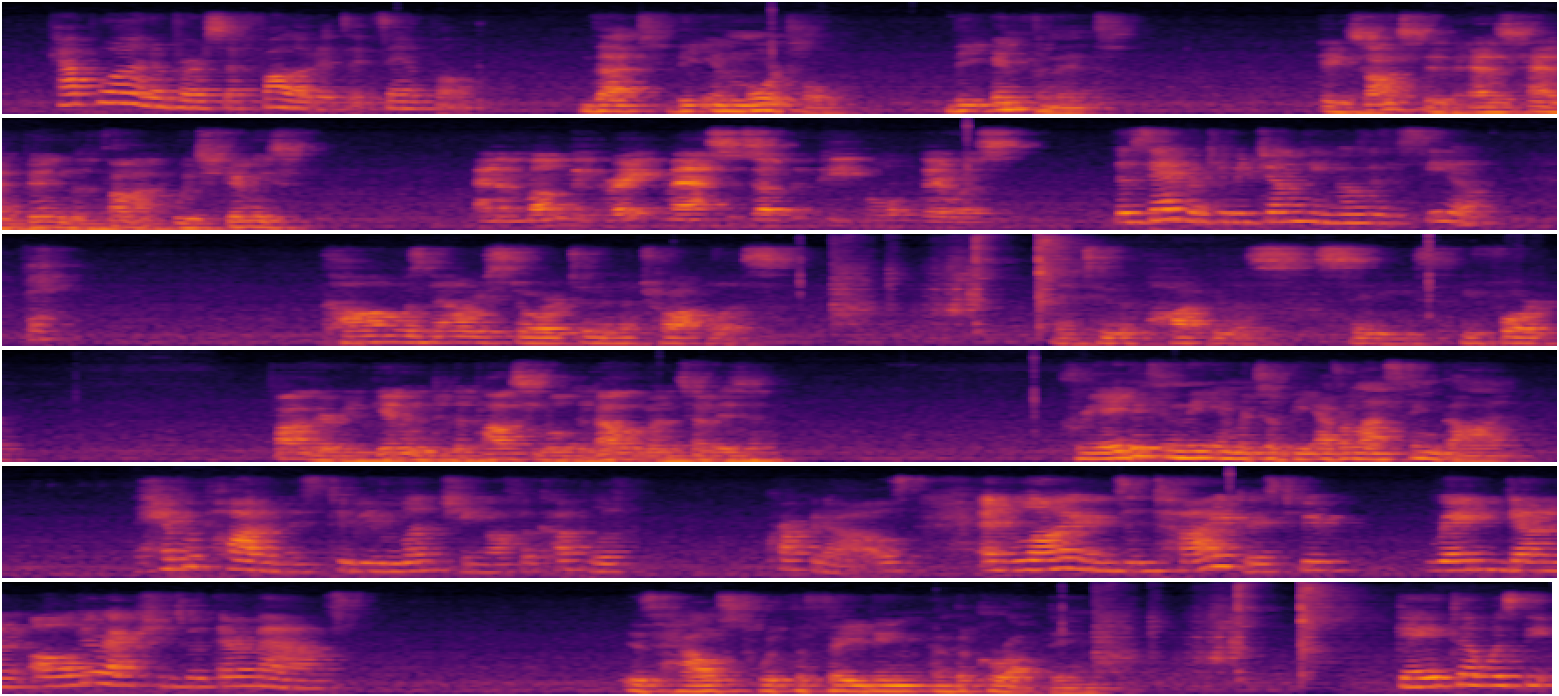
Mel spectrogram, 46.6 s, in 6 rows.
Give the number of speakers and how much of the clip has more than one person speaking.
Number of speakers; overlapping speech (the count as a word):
six, no overlap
